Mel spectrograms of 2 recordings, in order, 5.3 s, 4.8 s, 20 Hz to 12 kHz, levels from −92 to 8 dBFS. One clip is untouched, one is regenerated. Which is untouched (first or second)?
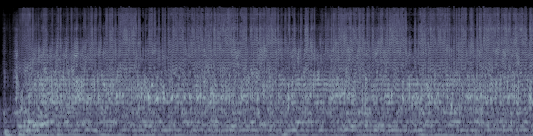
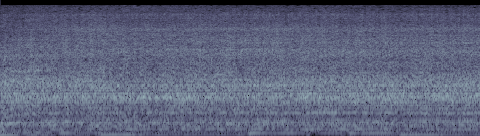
second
